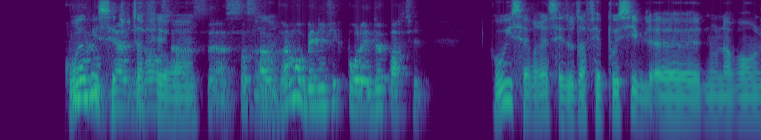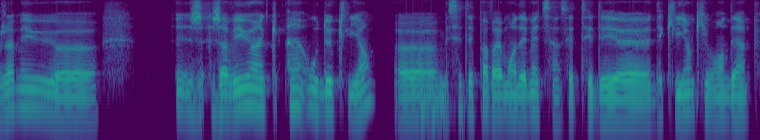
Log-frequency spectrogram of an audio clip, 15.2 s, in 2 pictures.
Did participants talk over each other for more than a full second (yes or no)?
yes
